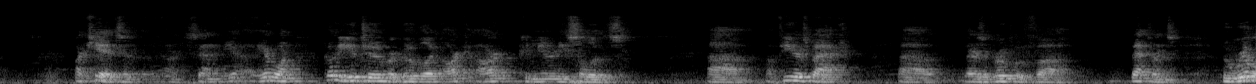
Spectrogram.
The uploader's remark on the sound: LIVE from Calvary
